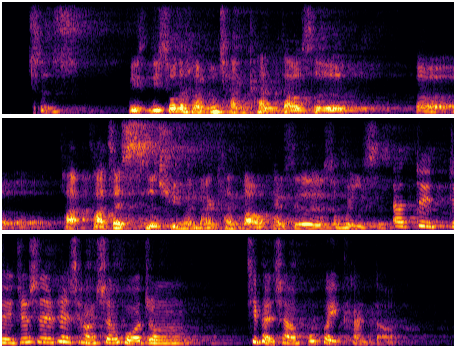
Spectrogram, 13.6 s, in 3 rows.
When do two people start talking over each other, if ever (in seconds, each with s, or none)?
none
